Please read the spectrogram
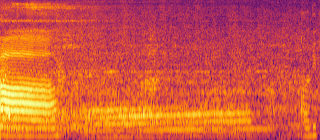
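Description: Pachislot machine playing a racing-car engine sound effect for its on-screen car battle. The engine revs up sharply at the start and holds high briefly, then runs lower with a slowly rising pitch and fades near the end.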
